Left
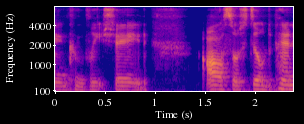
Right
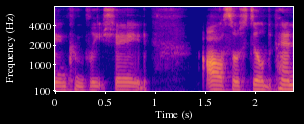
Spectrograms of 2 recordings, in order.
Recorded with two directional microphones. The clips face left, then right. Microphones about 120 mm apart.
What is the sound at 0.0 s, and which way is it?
Speech, 25° right (ahead or behind).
